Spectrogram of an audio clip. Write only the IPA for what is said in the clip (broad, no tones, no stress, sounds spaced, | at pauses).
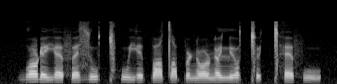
ɡ ɔ ɽ e j ɛ f ɛ z u ǀʰ u j e p ɐ tˤ ɛ p ɐ ɳ ɔ ɳ ɐ lʲ ɔ ǀ ʏ ǀʰ ɛ f u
